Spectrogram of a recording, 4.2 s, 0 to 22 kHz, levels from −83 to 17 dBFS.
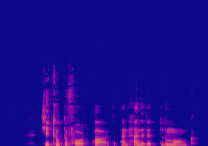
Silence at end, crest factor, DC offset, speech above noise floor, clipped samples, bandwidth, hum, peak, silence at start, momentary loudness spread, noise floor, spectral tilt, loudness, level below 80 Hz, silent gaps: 0.3 s; 20 dB; under 0.1%; 57 dB; under 0.1%; 12 kHz; none; -8 dBFS; 0.85 s; 11 LU; -84 dBFS; -5.5 dB/octave; -28 LUFS; -70 dBFS; none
